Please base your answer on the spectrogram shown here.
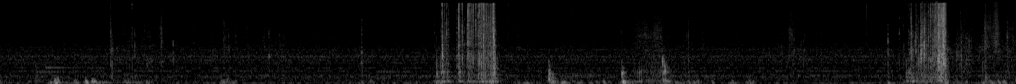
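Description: Rose Oracle tarot cards being shuffled by hand, with soft riffling and papery crinkles through a quiet room and two louder bursts of rapid card flutter.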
